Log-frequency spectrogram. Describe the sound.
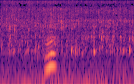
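Water trickling around someone's feet, a steady, soft wash of running water that continues evenly throughout without distinct separate splashes.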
